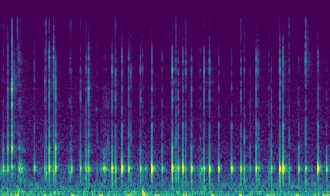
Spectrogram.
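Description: The solid, oval wooden lid of a WoodWick candle is held close to the mic and tapped and scratched with long painted nails, then rests on the glass jar at the end. A quiet, steady run of dry, crisp clicks and scratches is heard, each tap sharp and short with no ring.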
